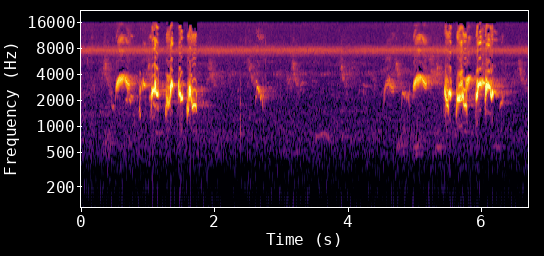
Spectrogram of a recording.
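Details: Red-whiskered bulbul kept as a decoy for trapping, singing two similar phrases opening with a rising-falling whistle and ending in rapid loud warbled chirps, about four seconds apart.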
